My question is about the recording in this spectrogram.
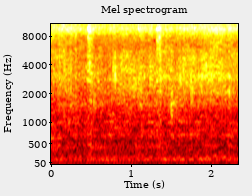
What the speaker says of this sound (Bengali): এদিকে আলু আর পেঁয়াজটা ভাজা ভাজা হচ্ছে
